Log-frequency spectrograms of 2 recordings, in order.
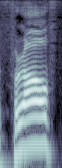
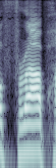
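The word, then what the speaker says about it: FRAPH: فراف با اسپل F R A PH شبیه گراف نوشته میشه فقط اولش یک F بذارید توی بعضی زبون ها فرپ هم تلفظ میشه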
